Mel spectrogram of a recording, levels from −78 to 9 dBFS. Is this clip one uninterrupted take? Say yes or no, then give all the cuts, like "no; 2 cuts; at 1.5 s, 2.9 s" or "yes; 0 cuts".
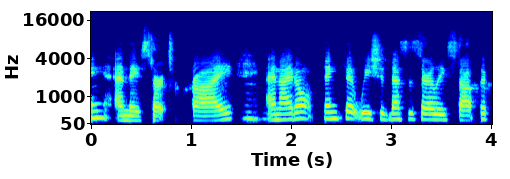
yes; 0 cuts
